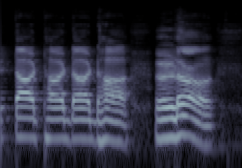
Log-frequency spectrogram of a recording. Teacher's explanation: ये मूर्धन्य है, ये मूर्धन्य स्पर्श व्यंजन है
